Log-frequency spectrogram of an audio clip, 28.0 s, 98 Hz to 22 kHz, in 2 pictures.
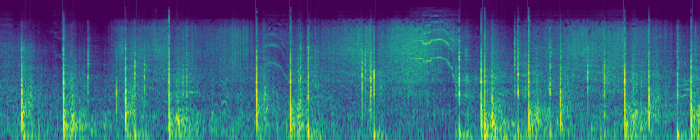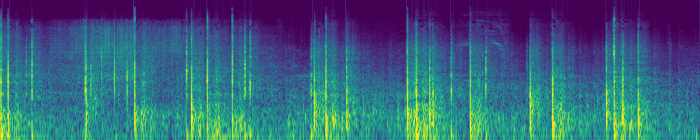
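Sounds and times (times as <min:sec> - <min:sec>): firework shells bursting: 0:00.0 - 0:14.7, 0:21.0 - 0:25.6
whistling firework: 0:00.0 - 0:27.2.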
